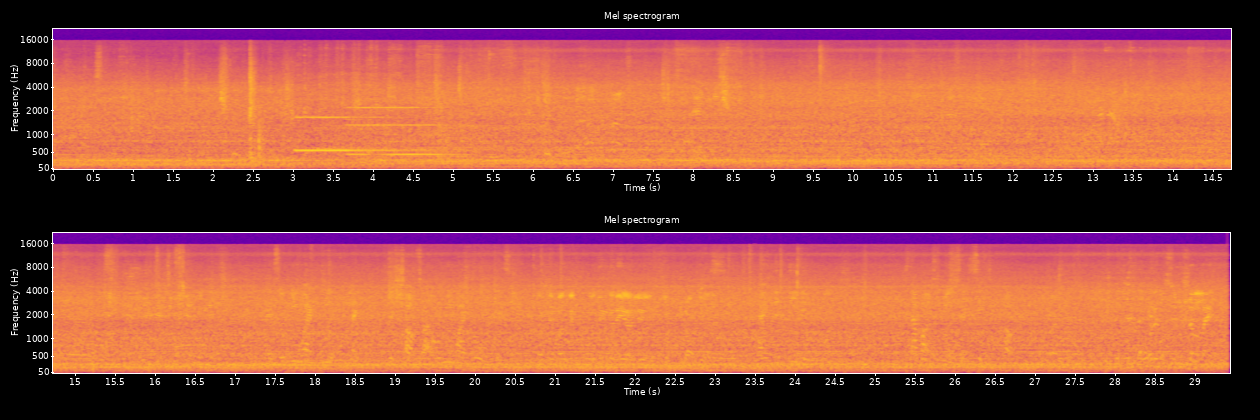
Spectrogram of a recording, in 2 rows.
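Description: Steady low hum inside a Bombardier Innovia ART 200 metro car standing at a station. A short electronic chime of a few clear tones sounds about three seconds in.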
